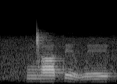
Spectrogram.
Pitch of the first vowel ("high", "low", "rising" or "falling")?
high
